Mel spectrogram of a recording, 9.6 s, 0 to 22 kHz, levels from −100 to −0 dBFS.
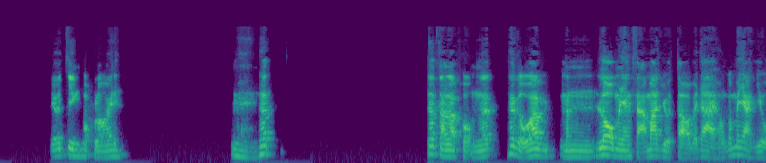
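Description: Nothing in this speech recording calls for attention; there's simply no technical fault to point to anywhere in it.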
